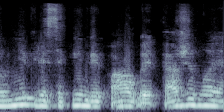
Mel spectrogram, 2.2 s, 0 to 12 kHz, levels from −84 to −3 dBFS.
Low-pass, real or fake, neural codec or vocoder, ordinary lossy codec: 10.8 kHz; real; none; AAC, 32 kbps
